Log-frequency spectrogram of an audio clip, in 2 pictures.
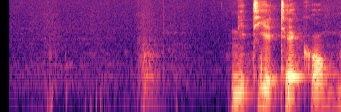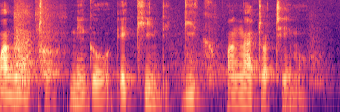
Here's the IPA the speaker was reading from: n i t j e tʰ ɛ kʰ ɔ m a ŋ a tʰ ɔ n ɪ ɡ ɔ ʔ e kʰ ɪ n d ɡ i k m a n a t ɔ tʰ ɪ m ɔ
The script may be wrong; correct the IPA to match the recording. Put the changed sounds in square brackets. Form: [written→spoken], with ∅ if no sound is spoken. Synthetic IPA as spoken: n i t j e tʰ ɛ kʰ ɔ m a ŋ a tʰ ɔ n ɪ ɡ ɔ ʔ e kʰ [ɪ→i] n d ɡ i k m a [n→ŋ] a t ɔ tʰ ɪ m ɔ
